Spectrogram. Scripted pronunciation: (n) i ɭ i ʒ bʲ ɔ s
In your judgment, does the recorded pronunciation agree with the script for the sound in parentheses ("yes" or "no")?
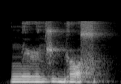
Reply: yes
